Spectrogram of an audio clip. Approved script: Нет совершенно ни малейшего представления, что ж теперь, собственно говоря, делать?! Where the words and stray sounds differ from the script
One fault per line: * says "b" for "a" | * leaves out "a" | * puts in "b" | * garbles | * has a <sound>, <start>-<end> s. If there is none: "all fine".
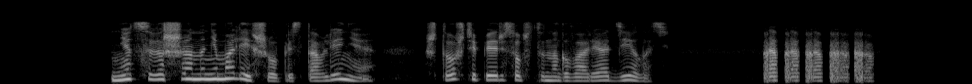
* has a laugh, 7.6-8.7 s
